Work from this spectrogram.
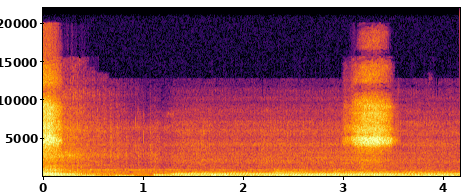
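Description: Harley motorcycle engine idling high, a loud steady rumbling drone that dips briefly, then settles into an even, held throttle with a faint hiss near the end.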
